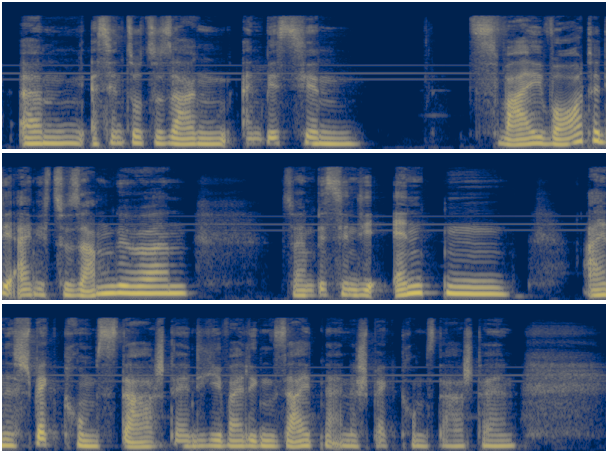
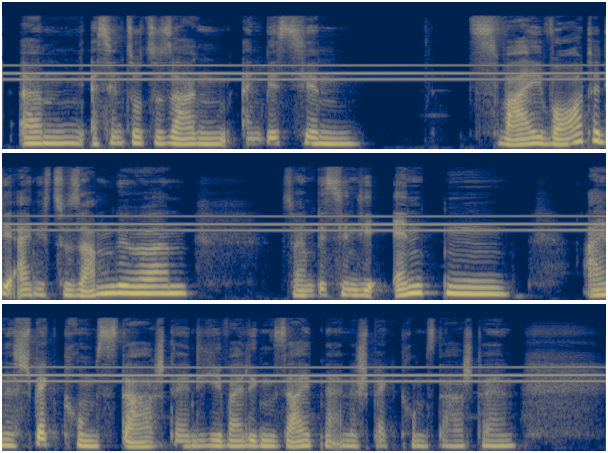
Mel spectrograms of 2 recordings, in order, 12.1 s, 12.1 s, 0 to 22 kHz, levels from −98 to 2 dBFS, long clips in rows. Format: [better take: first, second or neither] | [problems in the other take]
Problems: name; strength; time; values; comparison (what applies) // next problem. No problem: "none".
first | high-pitched whine; loud; throughout; 3 kHz, 7 dB below the speech; faint in the first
